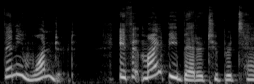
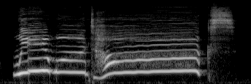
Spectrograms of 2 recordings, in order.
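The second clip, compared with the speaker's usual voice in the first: high, loud, slow chant; clamouring crowd; 6 dB louder, much slower than usual. Acted. Animals lined up demanding hugs, loud slow chant. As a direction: drag out the demand.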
